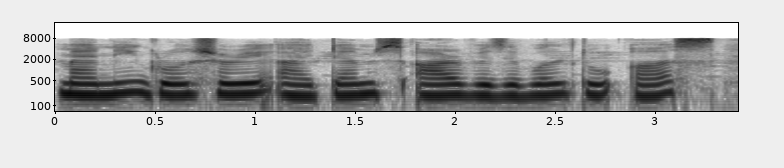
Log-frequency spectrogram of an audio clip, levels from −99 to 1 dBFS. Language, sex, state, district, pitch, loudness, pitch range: English, female, Assam, Kamrup Metropolitan, 200 Hz, -13 LUFS, 195-210 Hz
